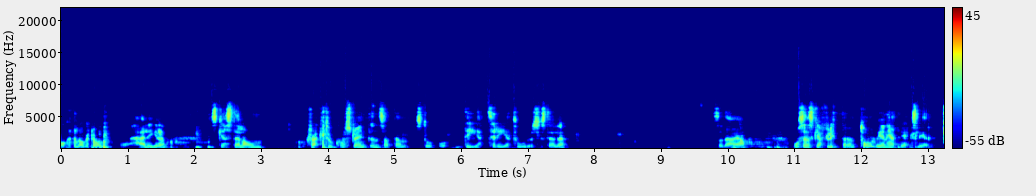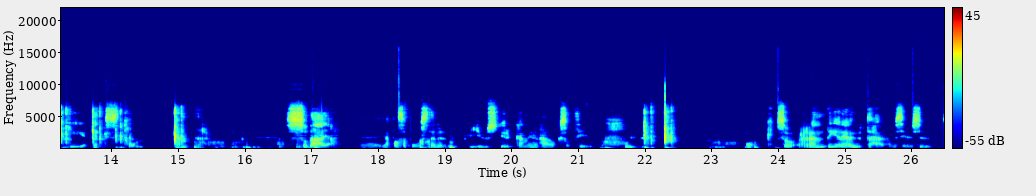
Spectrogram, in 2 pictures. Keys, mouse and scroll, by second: 3.0-6.3 drag, 13.2 g, 18.3-22.8 drag.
